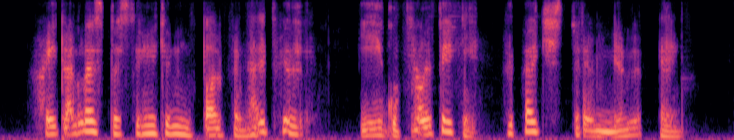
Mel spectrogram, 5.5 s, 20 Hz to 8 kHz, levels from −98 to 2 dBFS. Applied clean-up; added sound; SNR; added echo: neural diffusion model UNIVERSE++.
